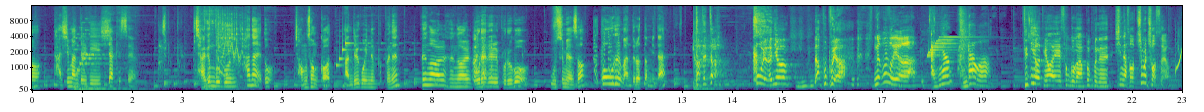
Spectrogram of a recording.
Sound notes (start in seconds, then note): 13.0 Peupeu's manly voice; 17.9 Ppowoo with sweet voice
